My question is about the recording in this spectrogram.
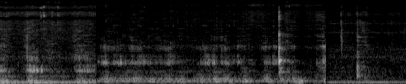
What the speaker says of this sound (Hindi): तो इसमें हम डालेंगे सूजी, घी, इसको भून लेना है।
